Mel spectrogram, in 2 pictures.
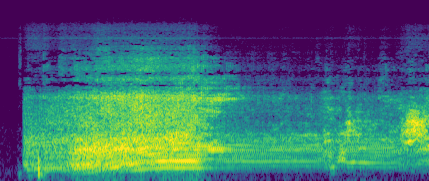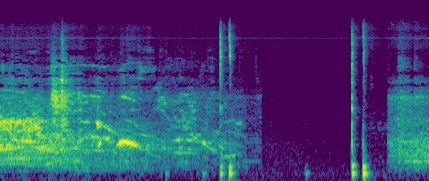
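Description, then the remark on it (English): A loud, roaring Mustang car engine revs hard as it leaves a car meet, then settles into lower rumbles and shifting engine tones, followed by a few sharp clicks and brief bursts. “This is normally how Mustangs leaving car meets go.”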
